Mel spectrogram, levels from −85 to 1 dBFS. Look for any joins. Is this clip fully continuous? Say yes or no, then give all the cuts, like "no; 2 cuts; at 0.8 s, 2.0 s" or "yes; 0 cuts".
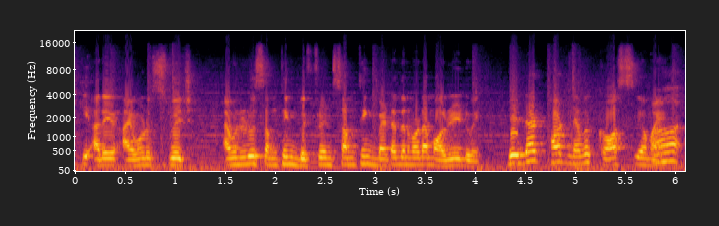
yes; 0 cuts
